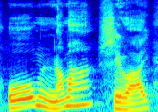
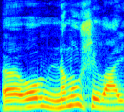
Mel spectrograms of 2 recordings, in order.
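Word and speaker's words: ॐ नमः शिवाय: शिवाय नहीं होता है कहीं पर भी नमः शिवाय ओम नमः शिवाय यह ऐसा बोलेंगे तो ठीक होगा क्योंकि ओम नमो शिवाई वह नहीं नहीं होता है नमः शिवाय का उच्चारण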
